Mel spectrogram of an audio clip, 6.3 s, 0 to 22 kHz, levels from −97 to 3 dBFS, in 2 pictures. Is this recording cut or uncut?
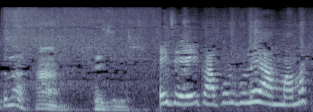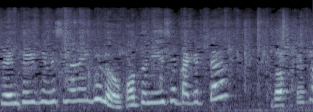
cut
